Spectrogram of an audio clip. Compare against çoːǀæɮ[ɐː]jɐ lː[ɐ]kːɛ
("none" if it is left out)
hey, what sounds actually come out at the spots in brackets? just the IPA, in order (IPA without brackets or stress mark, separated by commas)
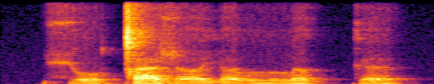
ɐː, ɐ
